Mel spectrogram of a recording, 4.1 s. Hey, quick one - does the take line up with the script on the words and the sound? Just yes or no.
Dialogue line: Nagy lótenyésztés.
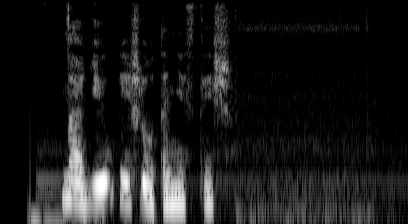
no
